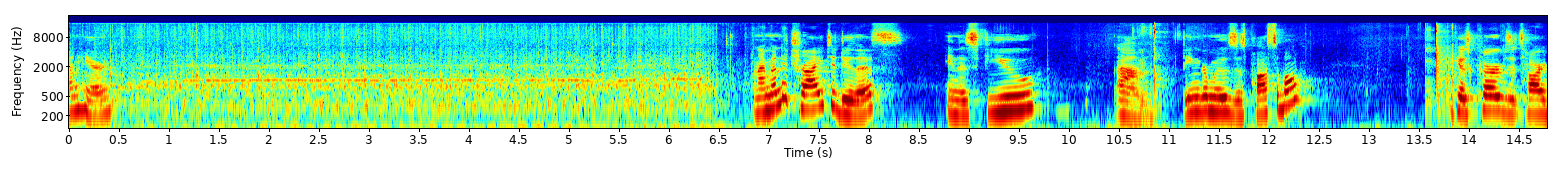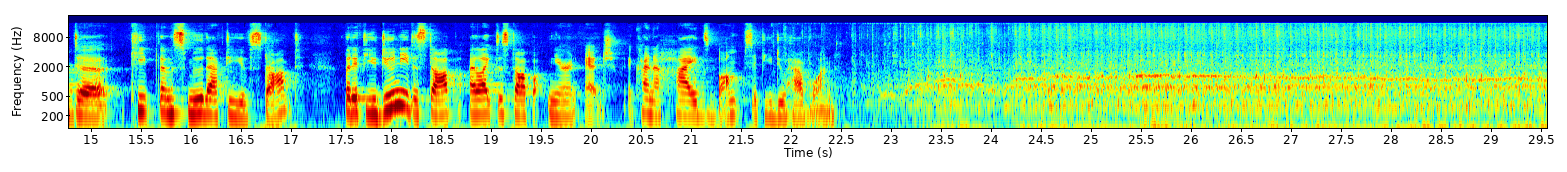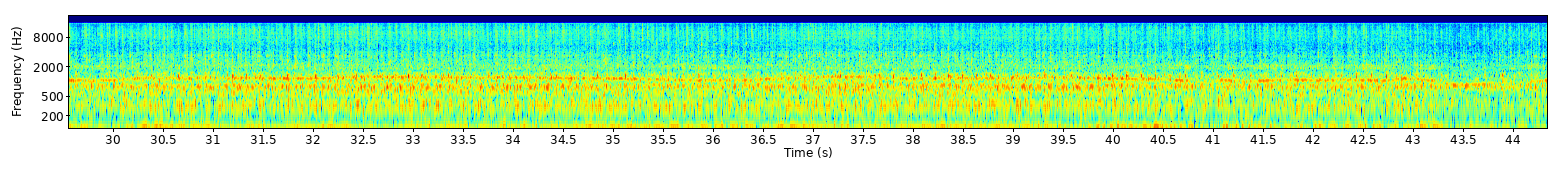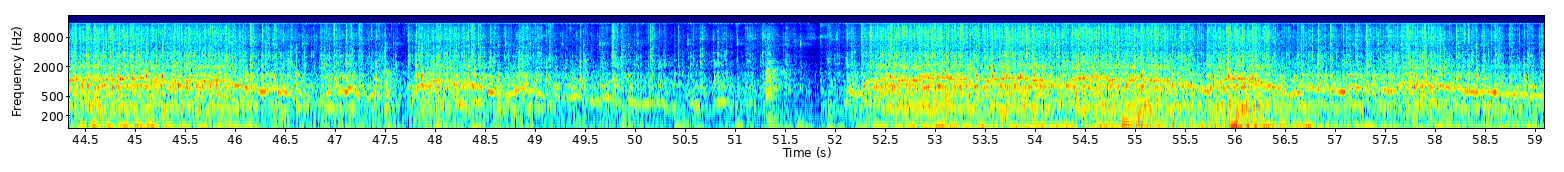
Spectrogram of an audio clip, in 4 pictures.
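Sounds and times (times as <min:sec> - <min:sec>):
sewing machine motor whine: 0:00.0 - 0:07.7, 0:21.7 - 0:59.0.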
